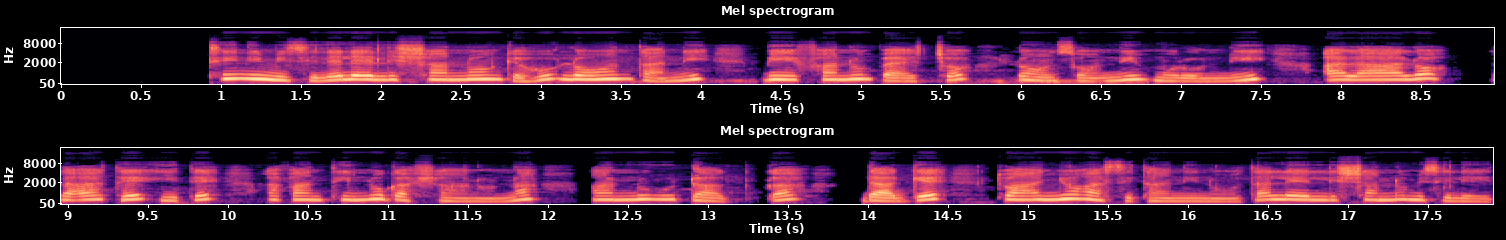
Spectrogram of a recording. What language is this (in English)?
Sidamo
